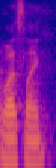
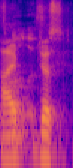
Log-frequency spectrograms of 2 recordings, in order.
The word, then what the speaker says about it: Wellesley: Yes, it's not Wesley. It's Wellesley.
